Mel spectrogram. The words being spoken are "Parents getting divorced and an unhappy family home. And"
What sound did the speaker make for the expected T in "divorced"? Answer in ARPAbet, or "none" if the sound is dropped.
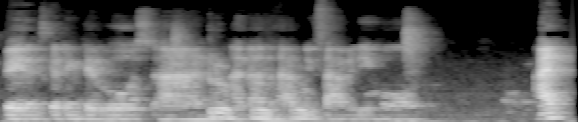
none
